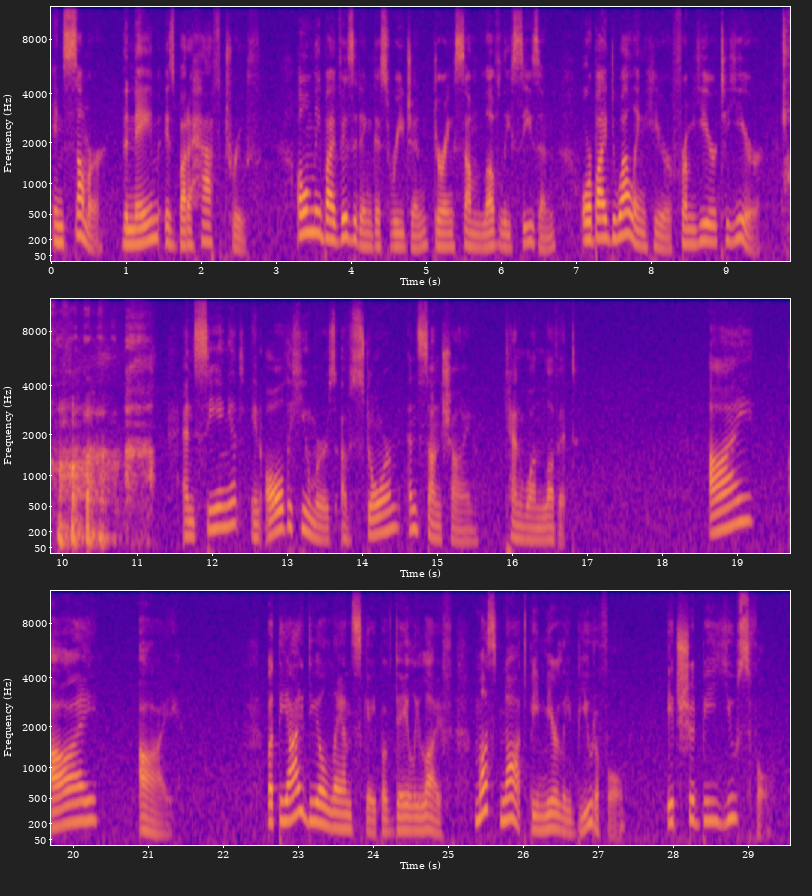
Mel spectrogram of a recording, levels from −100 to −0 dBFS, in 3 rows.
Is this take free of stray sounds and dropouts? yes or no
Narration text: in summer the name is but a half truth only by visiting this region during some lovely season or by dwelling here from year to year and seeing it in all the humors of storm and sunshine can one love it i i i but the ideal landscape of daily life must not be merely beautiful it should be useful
no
